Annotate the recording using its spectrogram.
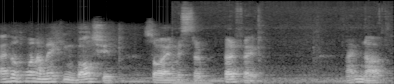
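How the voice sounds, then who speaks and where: A Polish accent at a moderate pace, with ordinary pitch variation and audible room echo. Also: man, medium pitch for a man. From Poland. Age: 60s. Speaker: gun hobbyist vlogger. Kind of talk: casual tutorial. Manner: halting.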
